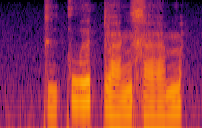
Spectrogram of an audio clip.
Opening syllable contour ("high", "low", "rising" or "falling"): rising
